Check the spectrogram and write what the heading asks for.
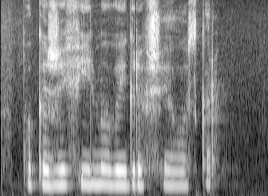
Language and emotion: Russian, neutral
